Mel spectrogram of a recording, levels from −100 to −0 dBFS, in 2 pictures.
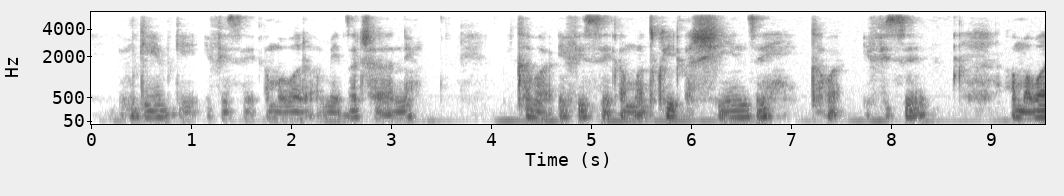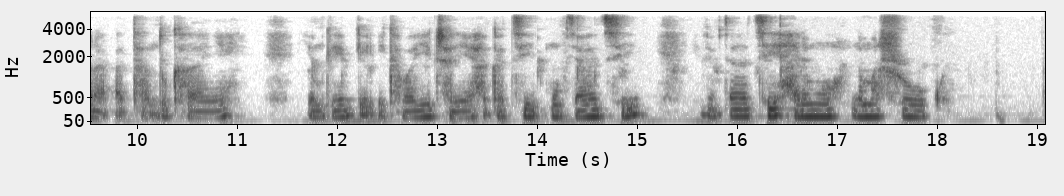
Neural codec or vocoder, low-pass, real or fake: none; 5.4 kHz; real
